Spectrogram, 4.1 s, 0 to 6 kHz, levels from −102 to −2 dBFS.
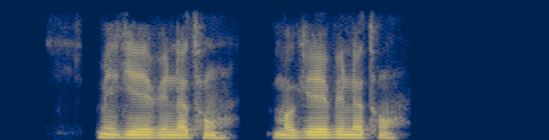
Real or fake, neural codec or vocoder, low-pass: fake; codec, 16 kHz, 4 kbps, X-Codec, WavLM features, trained on Multilingual LibriSpeech; 5.4 kHz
